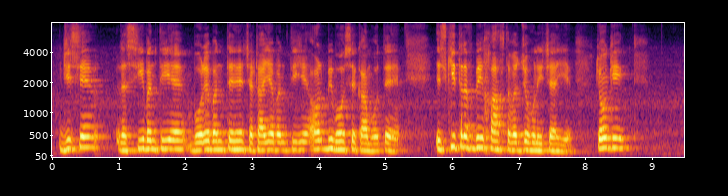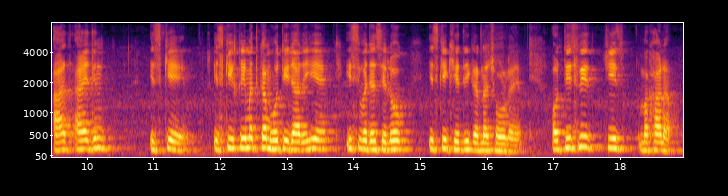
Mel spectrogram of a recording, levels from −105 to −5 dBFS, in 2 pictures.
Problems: none marked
